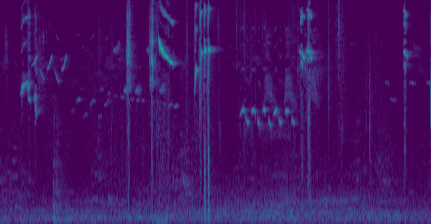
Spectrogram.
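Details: Mountain tailorbird singing actively: short high thin whistles and sliding notes, a brief run of quick repeated chirps near the middle, set between sharp clicks over a quiet low background hum.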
